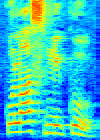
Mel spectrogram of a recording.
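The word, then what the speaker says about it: Kalashnikov: हटा लीजिए, अब एवेटोमेट कोलाश्निकोव। इसका पूरा नाम क्या? एवेटोमेट कोलाश्निकोव। क्लियर? इसको बहुत लोग बोलते हैं कोलाश्निकोवा। तो कोलाश्निकोवा जैसे कि अपना प्रोनाउंसिएशन होता है नेम का, तो उस तरीके से होता है।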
